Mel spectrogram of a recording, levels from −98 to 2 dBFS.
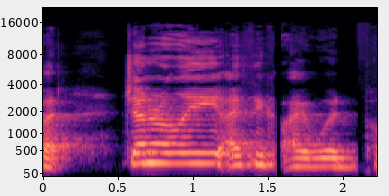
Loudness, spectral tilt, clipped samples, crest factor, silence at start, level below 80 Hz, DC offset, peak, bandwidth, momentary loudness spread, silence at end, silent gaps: -22 LUFS; -5 dB/octave; under 0.1%; 16 dB; 0 s; -84 dBFS; under 0.1%; -8 dBFS; 14.5 kHz; 11 LU; 0.15 s; none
